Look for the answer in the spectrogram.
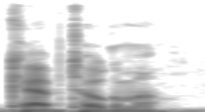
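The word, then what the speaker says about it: Kabetogama: Is that how you say it? – Mm-hmm. I figured it out finally. – Did you? – Yeah. Yeah. When you start, was it phonetically on the sign of the lake? – That it should have been. But once you start, all the locals, because they'll correct you. – Oh, yeah. – So Kabtogama.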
